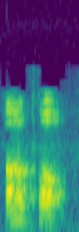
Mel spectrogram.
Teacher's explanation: طا کو موٹا بھی کریں گے اور قلقلہ بھی کریں گے، ڈبل ساؤنڈ آئے گا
